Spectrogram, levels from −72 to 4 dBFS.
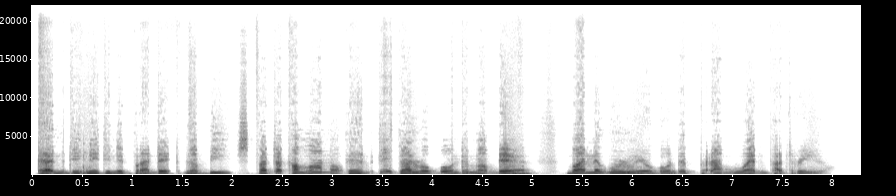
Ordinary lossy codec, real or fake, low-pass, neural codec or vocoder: none; fake; none; codec, 44.1 kHz, 0.9 kbps, DAC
